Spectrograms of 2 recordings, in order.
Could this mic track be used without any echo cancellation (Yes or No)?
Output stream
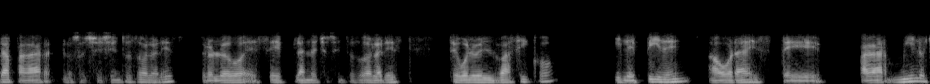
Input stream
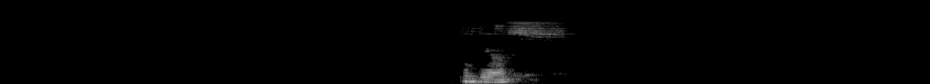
Yes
